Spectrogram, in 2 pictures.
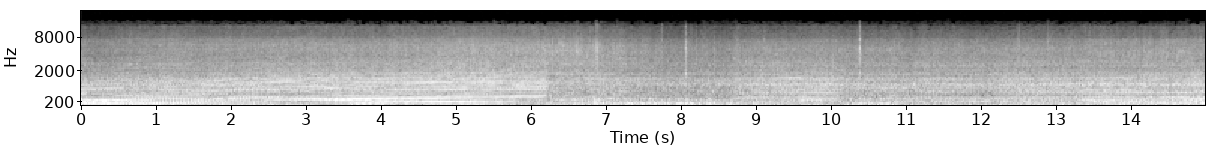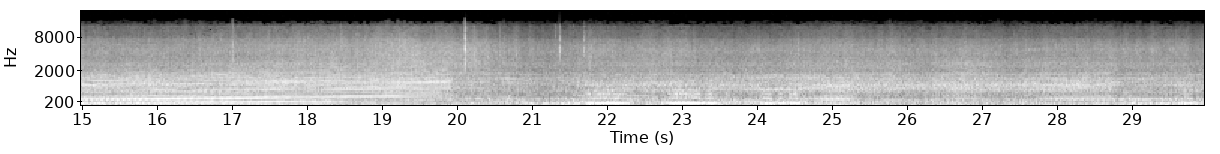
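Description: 1989 Ford Mustang's 5.0 V8 engine running hard on track, heard from inside the car: its pitch climbs as it revs up, drops sharply about six seconds in and again near twenty seconds, then climbs again.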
